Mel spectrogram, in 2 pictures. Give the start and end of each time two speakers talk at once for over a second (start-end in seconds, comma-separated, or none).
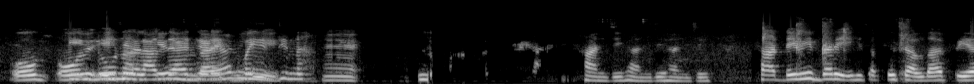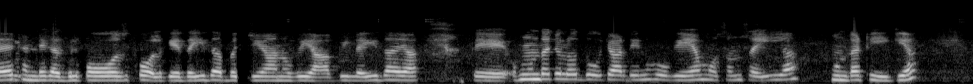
0.7-2.5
